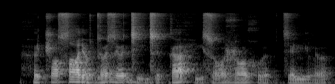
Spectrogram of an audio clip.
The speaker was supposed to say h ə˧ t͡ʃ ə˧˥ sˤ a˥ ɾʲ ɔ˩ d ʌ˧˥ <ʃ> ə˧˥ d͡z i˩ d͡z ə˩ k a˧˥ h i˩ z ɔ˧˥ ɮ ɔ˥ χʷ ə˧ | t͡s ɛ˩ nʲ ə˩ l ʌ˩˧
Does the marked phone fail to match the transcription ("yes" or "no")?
yes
